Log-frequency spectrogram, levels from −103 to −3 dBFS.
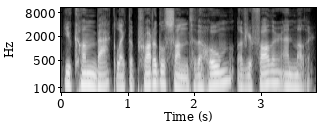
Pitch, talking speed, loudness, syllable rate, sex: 110 Hz, 235 wpm, -19 LUFS, 5.1 syllables/s, male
